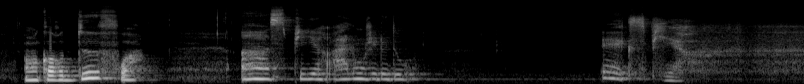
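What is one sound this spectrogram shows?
A young woman speaks in a lively voice close by.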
